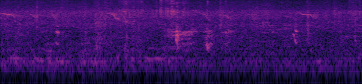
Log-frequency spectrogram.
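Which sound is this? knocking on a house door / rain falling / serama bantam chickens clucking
serama bantam chickens clucking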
